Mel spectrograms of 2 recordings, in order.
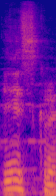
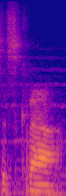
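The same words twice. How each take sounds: First: The stress is on the first syllable. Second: The stress is on the last syllable. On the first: The speaker calls it wrong. "not on the first" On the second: The speaker calls it right. "the emphasis is on the last"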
